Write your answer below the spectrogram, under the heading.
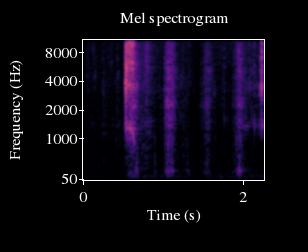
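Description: Loud, sharp crunches of someone chewing a crispy, spicy-flavored Asian snack, about four bursts in an uneven rhythm with brief pauses between bites.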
